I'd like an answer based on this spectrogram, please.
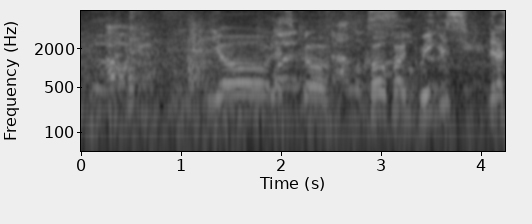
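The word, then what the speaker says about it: Cofagrigus: Kofa Grigas. Did I say it right? Kofa Grigas. Yeah, Kofa Grigas.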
